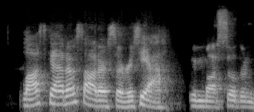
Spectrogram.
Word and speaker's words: Los Gatos: service got us do I say it right Los Gatos auto service yeah my Southern drawl so thank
